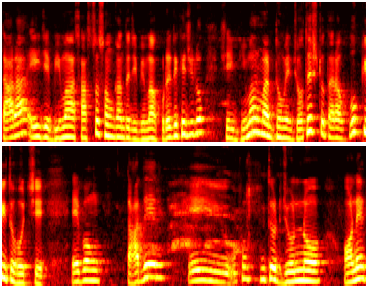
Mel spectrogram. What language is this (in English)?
Bangla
